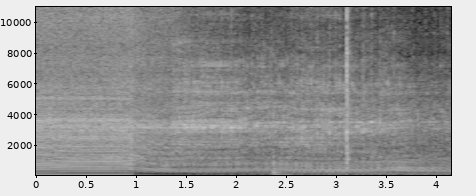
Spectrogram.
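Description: Two-stroke gas chainsaw idling steadily, then shut off about a second in, its engine note falling away to a stop.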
